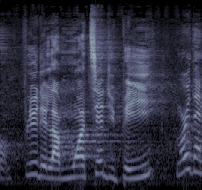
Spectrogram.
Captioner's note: continues in French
